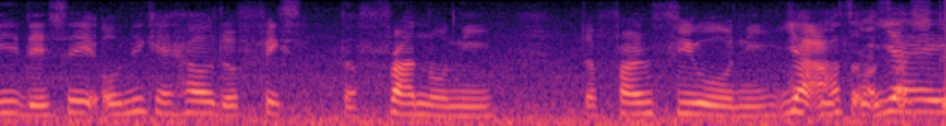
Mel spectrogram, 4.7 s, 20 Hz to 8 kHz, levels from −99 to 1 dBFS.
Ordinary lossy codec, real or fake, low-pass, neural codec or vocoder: none; real; none; none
